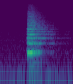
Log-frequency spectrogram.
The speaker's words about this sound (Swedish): det är någon som tutar, men Dacke vet inte om han tutar på honom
